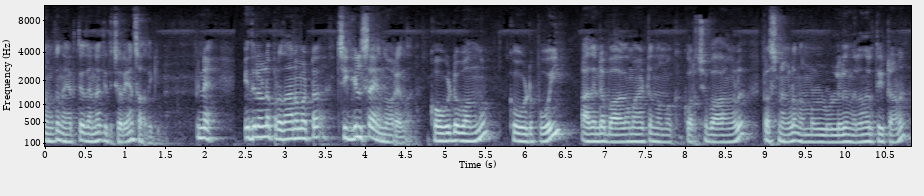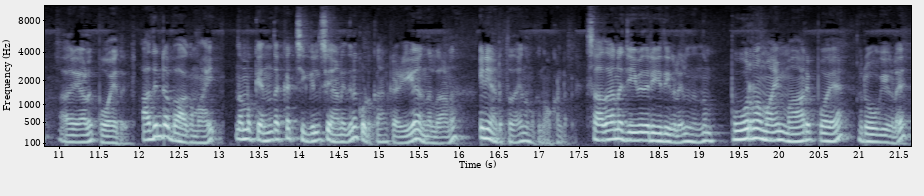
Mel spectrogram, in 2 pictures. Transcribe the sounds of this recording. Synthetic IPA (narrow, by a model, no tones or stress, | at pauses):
nɐmukːɨne̞ːɾɐt̪ːet̪̬ɐnːe̞t̪iɾit͡ɕːɐrijaːnsa̰ːd̪ʱikʲːu̥m | pinːe̞ | iðiluɭːeprɐd̪ʱaːnɐmaːʈːɐt͡ɕiɣilsaje̞nːupɐrɐ̰junːɐ̰ðɨko̞ːʋiɖɨʋɐnːuko̞ːʋiɽɨpo̞ːjiɐðinde̞bʱaːɡɐmaːjiʈːɨnɐmukːɨ̥kurɐt͡ɕːɨbʱaːɡɐŋːɐɭprɐɕnɐŋːɐɭnɐmːɐɭuɭːilnilɐnirt̪ːijiʈːaːɳɨɐjaːɭpo̞ːjɐðɨɐðinde̞bʱaːɡɐmaːjinɐmukːe̞nd̪o̞kːe̞t͡ɕiɣilsɨjaːɳɨiðinko̞ɽukːaːnkɐɻijɐenːɐlːɐða̰ːɳɨiniɐɽut̪ːɐðaːjinɐmukːɨnʔo̰ːkːɐɳɖɐsaːd̪ʱaːɾɐɳɐd͡ʑiːʋiðɐɾiːðiɣɐɭilninːumpuːrɳɐmaːjimaːripːo̞ːjɐɾo̞ːɡiɣɐɭe̞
